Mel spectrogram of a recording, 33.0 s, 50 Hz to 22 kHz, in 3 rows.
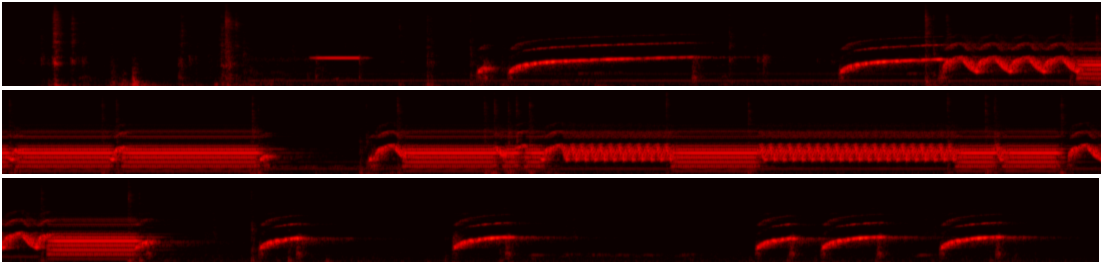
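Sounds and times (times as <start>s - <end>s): ambulance siren: 4.7s - 7.4s, 8.4s - 13.9s, 14.6s - 23.8s, 24.6s - 25.4s, 26.5s - 27.6s, 29.5s - 32.4s.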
